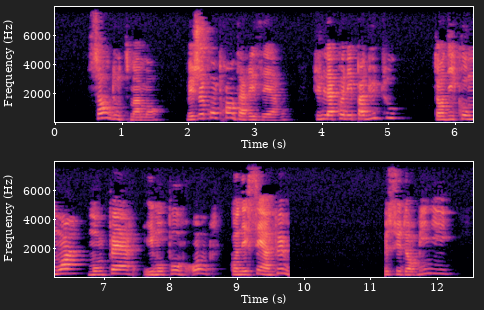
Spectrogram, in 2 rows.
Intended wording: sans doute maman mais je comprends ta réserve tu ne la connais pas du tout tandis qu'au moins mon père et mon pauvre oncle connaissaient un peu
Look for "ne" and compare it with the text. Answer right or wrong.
right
